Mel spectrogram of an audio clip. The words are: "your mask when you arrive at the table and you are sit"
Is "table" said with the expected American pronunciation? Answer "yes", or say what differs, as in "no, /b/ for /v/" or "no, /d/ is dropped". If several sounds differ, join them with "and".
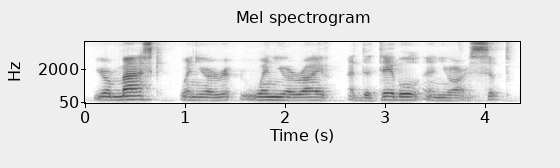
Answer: yes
